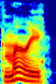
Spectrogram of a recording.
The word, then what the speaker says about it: Maury: And remember, Murray County is where I've been turkey hunting for a couple of years now, and that's spelled M-A-U-R-Y. – You are the father. – For all of us northern folks, that's pronounced Murray in Tennessee, as in Bill.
